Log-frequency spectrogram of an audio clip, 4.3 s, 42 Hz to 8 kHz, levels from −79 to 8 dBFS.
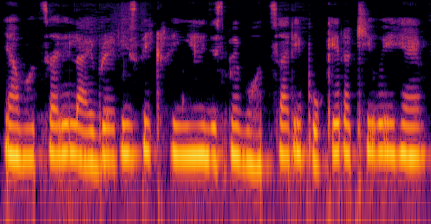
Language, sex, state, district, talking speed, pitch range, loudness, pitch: Hindi, female, Madhya Pradesh, Dhar, 195 wpm, 200-220 Hz, -13 LUFS, 210 Hz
